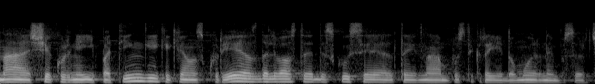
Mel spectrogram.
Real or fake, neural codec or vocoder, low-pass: real; none; 7.2 kHz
